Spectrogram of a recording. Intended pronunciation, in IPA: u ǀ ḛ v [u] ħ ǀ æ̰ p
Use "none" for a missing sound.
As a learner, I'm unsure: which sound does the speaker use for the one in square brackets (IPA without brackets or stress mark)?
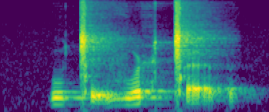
u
